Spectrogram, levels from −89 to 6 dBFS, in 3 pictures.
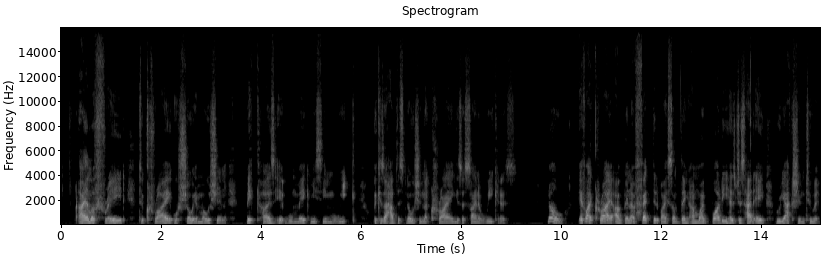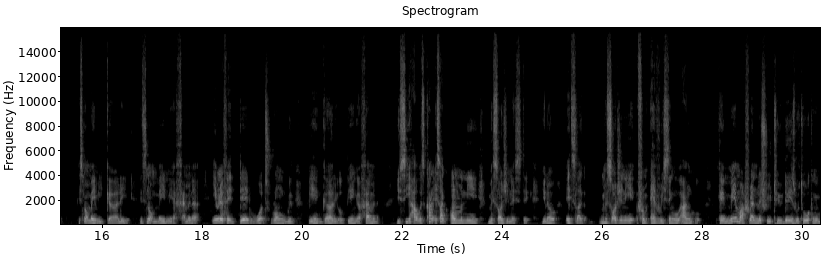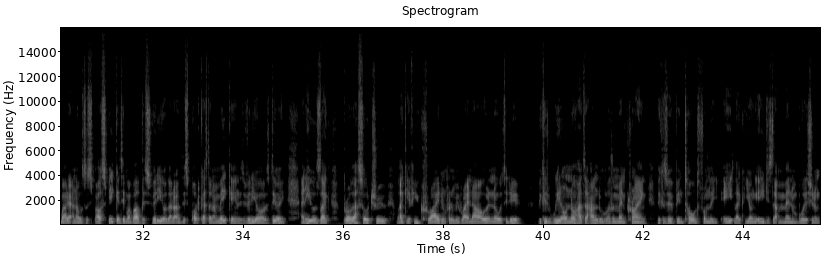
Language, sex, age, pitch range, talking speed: English, male, 20-39, 125-175 Hz, 225 wpm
